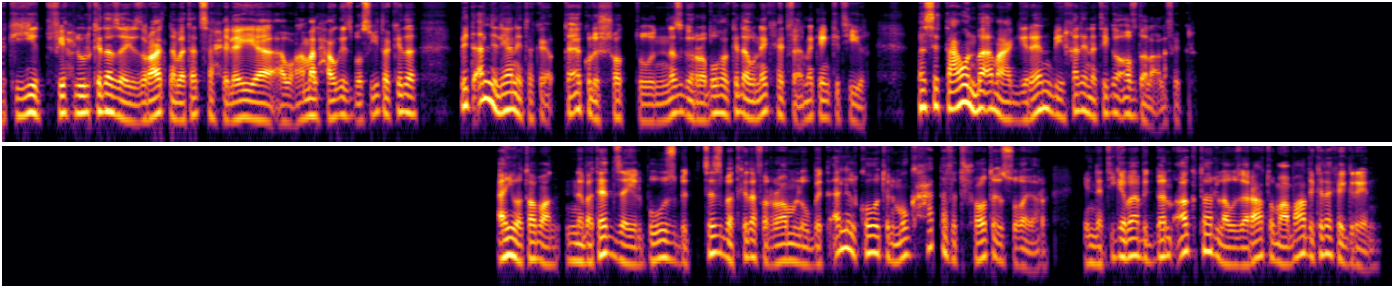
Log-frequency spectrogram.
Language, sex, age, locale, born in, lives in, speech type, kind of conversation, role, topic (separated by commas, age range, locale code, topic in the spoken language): Arabic, male, 35-39, ar-EG, Egypt, Egypt, read, expert-assistant, expert, إيه الحلول العملية اللي بتساعد في التعامل مع تآكل السواحل المصرية بسبب البحر؟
